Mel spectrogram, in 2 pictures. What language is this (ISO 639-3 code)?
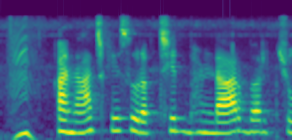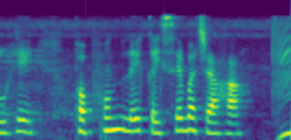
hne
